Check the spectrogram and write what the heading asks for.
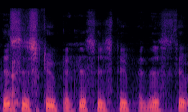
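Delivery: ordinary talk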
